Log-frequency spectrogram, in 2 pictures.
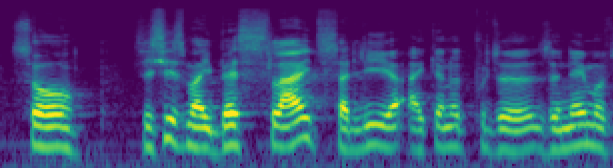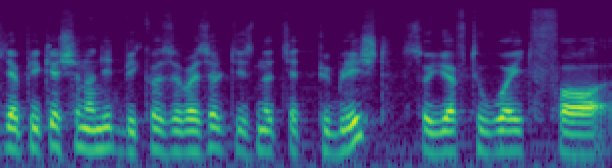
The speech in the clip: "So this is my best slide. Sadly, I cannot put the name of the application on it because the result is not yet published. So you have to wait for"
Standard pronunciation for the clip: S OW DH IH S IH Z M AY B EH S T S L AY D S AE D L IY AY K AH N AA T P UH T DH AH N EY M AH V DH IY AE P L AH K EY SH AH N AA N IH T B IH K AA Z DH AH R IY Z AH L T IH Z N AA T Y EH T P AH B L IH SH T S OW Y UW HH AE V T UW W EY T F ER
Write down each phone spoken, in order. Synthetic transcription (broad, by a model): S OW DH IH S IH Z M AY B EH S T S L AY D S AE D L IY AY K AH N AA T P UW T DH AH N EY M AH V DH IY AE P L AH K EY SH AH N AA N IH T B IH K AA Z DH AH R IY Z AH L T IH Z N AA T Y EH T P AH B L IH SH T S OW Y UW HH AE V T UW W EY T F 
